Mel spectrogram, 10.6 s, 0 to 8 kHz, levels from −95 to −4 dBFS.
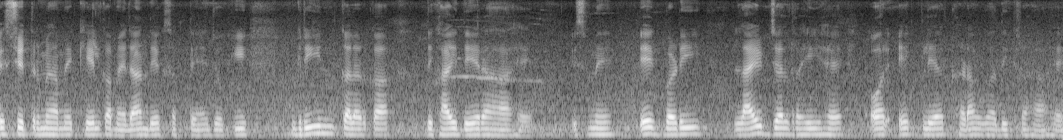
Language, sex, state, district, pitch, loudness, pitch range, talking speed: Hindi, male, Bihar, Jamui, 125 Hz, -18 LUFS, 120-130 Hz, 185 wpm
